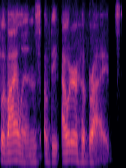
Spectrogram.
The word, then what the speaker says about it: Hebrides: islands of the Outer Hebrides. Hebrides. It's spelled like he brides.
